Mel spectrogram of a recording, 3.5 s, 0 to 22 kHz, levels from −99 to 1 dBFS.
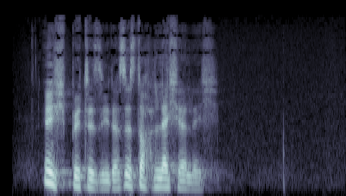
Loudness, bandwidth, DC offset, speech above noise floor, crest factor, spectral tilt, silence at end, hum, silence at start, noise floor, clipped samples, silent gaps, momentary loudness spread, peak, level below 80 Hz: -23 LUFS; 16 kHz; under 0.1%; 45 dB; 22 dB; -4.5 dB/octave; 1.3 s; none; 0.45 s; -68 dBFS; under 0.1%; none; 10 LU; -4 dBFS; -70 dBFS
